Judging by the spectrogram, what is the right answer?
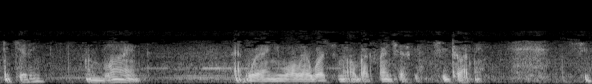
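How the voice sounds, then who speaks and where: A blind army veteran in a 1950s radio drama, bitter with grief. His very deep voice comes out in terse, broken phrases. The old recording is thin, tinny and plainly noisy. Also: fairly quick, gravelly. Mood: anguished, bitter.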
